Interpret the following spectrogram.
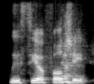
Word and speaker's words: Lucio Fulci: So is it Lucio Fulci? Is that how you say his name? Lucio Fulci.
